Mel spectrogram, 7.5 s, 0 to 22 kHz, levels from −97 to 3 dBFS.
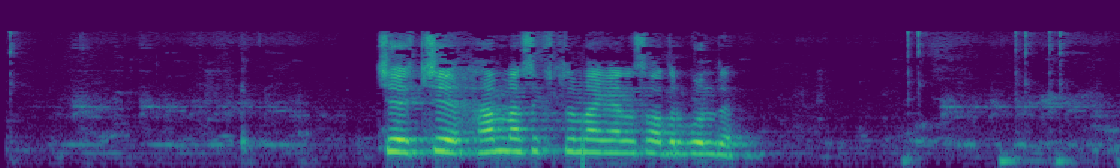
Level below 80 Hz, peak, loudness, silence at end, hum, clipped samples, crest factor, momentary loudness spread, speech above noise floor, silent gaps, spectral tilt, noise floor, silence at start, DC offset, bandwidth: -72 dBFS; -6 dBFS; -23 LUFS; 0.4 s; none; under 0.1%; 22 dB; 16 LU; 47 dB; none; -3 dB/octave; -70 dBFS; 1.6 s; under 0.1%; 11.5 kHz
